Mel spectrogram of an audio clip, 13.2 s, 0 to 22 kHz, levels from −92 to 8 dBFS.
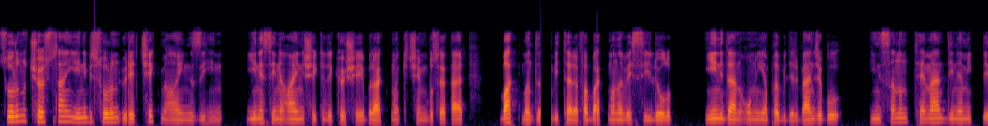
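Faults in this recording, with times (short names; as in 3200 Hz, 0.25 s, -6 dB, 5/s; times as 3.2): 1.26 pop -17 dBFS
7.2–7.35 gap 0.15 s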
